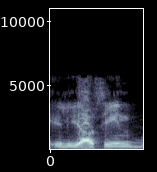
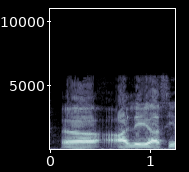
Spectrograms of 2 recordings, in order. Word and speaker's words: آل یاسین: سلام علی آل یاسین، عام طور پر اس کو جو تلفظ کیا جاتا ہے کہیں الیاسین کچھ لوگ کہتے ہیں، لیکن مختلف جگہوں پہ قاریان جو ہیں وہ آل یاسین، اور روایات کے اندر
